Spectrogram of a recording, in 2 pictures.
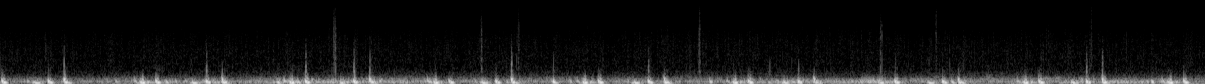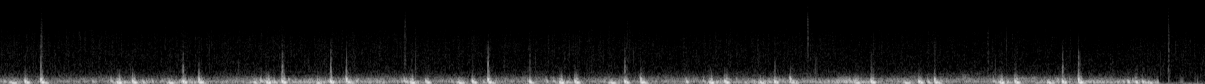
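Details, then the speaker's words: Dog heart auscultation: pairs of normal beats followed by an early premature ventricular contraction, giving a lub dub lub dub dub rhythm; premature ventricular contractions. "in the next recording to normal beats are followed by a premature ventricular contraction giving the impression of a lub dub lub dub dub rhythm"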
